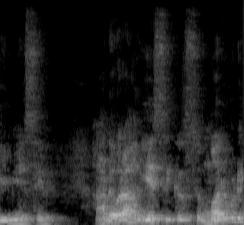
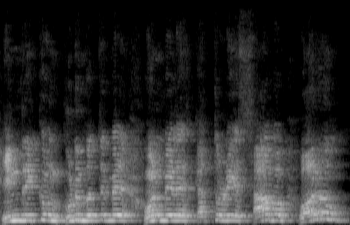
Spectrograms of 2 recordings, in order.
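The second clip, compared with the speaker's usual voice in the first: high, loud fiery sermon; preaching at full force; 13 semitones higher, 7 dB louder than usual. Acted. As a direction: thunder the warning at the congregation. (உரத்த பிரசங்கக் குரல்)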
